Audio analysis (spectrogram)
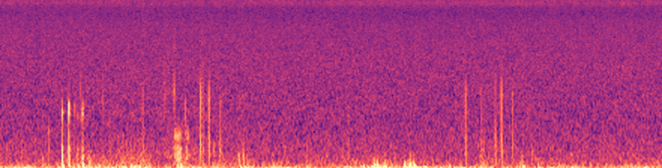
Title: Watery stomach growls￼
